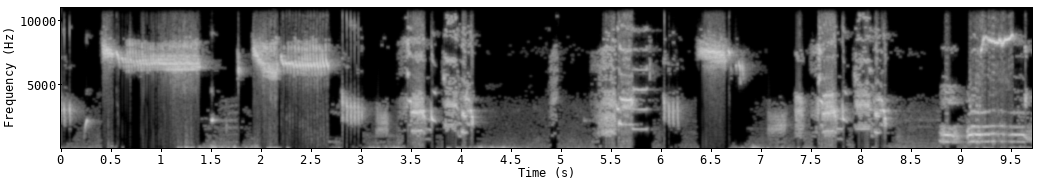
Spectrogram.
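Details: Asian glossy starling (Aplonis panayensis), known locally as cucak keling and dubbed the 'devil' bird, giving sharp high whistles and harsh chirps in quick bursts, some long piercing notes, with short gaps between bursts.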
